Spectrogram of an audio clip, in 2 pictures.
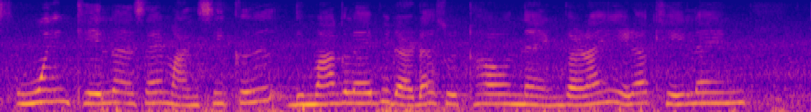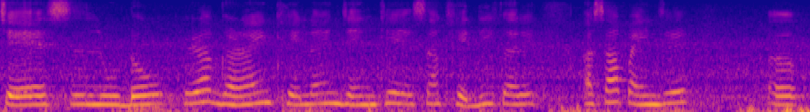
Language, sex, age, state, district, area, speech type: Sindhi, female, 18-30, Gujarat, Surat, urban, spontaneous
